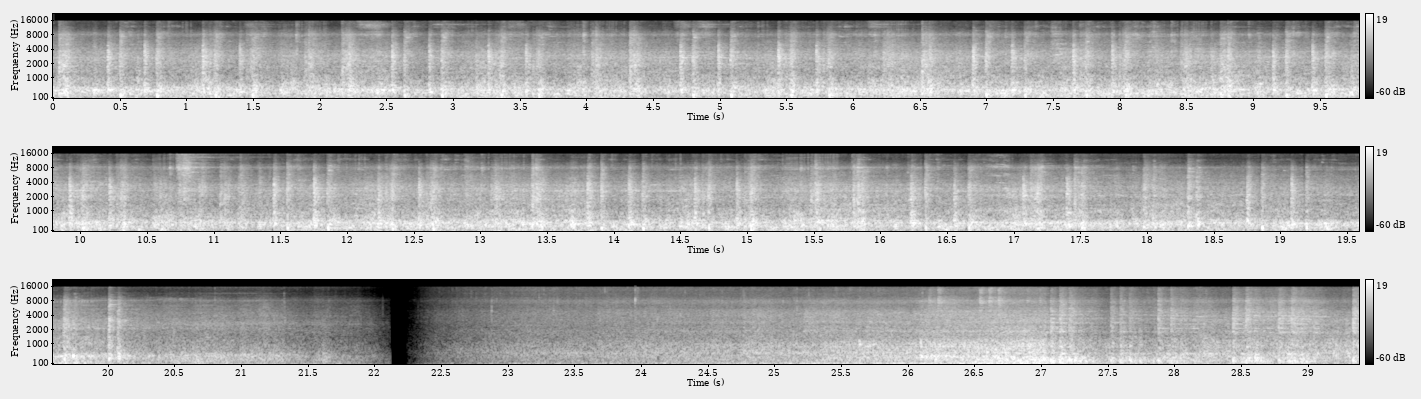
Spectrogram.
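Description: Indian Railways passenger coaches passing close by, their wheels clattering rapidly over the rail joints with a steady rumble. About two-thirds of the way through the sound fades out, then fades back in as another train's coaches pass.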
